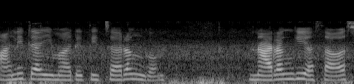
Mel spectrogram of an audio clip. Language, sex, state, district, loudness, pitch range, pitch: Marathi, female, Maharashtra, Chandrapur, -25 LUFS, 205-235 Hz, 215 Hz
